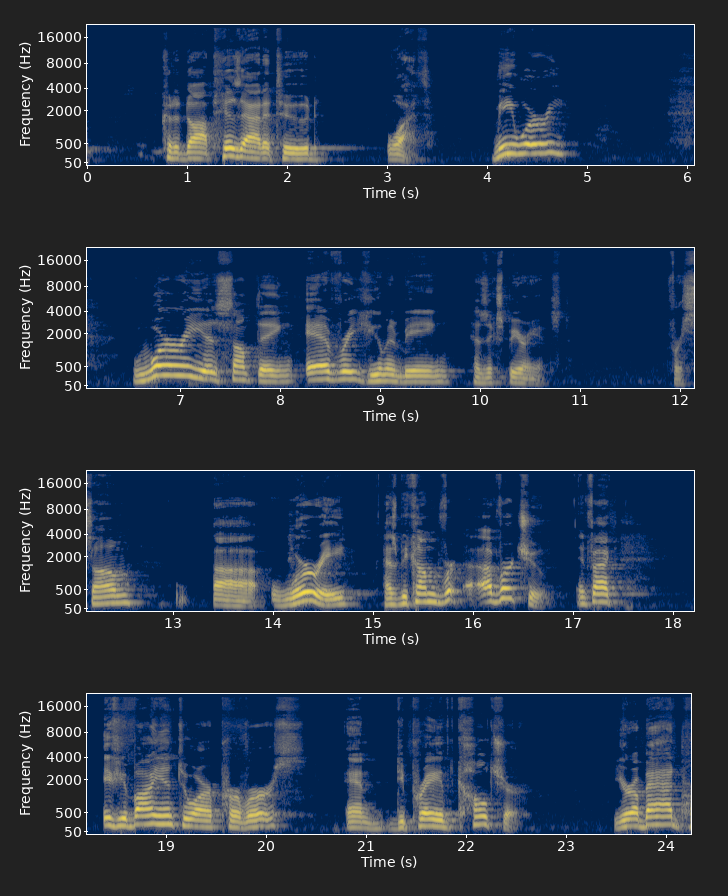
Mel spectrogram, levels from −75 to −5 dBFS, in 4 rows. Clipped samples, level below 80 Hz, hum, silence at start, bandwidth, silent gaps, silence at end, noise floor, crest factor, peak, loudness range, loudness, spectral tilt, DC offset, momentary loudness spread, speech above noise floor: under 0.1%; -66 dBFS; none; 0.75 s; over 20 kHz; none; 0 s; -68 dBFS; 18 dB; -4 dBFS; 6 LU; -21 LUFS; -5.5 dB/octave; under 0.1%; 15 LU; 47 dB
